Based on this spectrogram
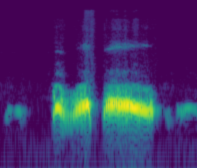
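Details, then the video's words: Decoy spotted dove kept to provoke rival doves, cooing: one loud two-part phrase of low, rounded, hollow notes, the second held longer and steadier, with faint soft notes before and after. "Chim Cu Mồi, cu gay kich boi nhanh noi gù+kích bổi hàng ngày"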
